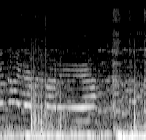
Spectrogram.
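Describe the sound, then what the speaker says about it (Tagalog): Fireworks at a Filipino-Chinese cultural festival in Malabon pop and crackle in several loud bursts over a deep booming rumble, with a voice talking underneath the blasts. "Nagtapos ang selebrasyon sa isang makulay at engranding fireworks display."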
